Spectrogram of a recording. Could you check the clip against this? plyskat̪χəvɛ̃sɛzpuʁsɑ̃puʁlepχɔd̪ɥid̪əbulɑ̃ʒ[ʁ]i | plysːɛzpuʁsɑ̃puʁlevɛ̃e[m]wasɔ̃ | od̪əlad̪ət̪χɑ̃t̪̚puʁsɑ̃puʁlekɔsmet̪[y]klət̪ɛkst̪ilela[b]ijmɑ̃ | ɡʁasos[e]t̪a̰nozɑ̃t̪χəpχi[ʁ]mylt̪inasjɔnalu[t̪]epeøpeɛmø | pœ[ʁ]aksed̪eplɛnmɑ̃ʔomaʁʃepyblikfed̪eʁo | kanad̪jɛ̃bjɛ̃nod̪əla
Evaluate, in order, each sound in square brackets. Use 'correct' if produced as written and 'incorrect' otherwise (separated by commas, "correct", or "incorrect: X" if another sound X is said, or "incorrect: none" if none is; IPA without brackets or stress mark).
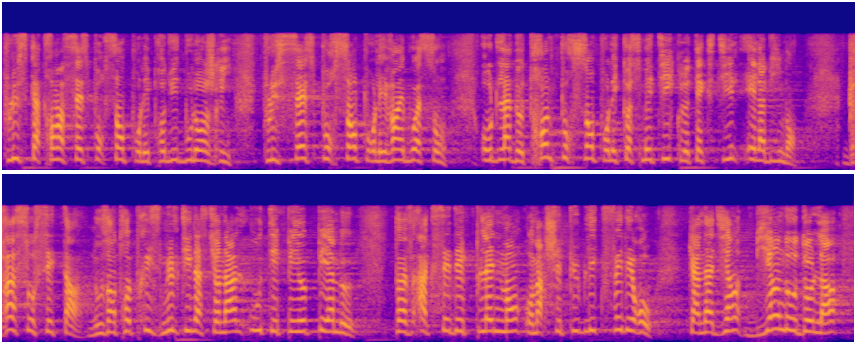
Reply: correct, incorrect: b, incorrect: i, correct, correct, incorrect: z, correct, incorrect: v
